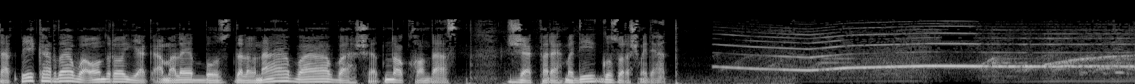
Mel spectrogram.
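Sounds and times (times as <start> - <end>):
speech: 0.0 - 6.8
ambulance sirens wailing: 7.2 - 11.3.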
